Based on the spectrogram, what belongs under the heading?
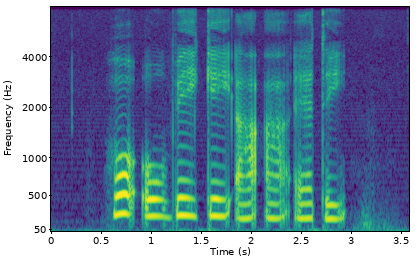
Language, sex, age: Danish, female, 29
